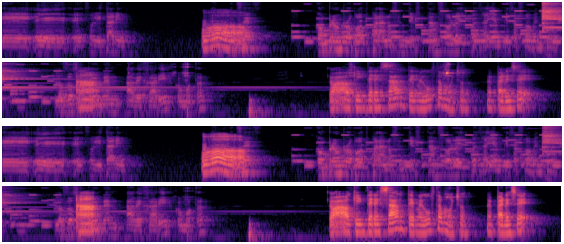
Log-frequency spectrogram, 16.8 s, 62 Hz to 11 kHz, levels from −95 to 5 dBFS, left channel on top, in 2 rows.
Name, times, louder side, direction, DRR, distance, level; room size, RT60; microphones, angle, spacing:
voice 1, 0.0-1.9 3.1-3.8 4.7-8.4 9.2-11.5, equal, 5° left, 4 dB, 0.5 m, -47 dB
voice 2, 3.0-3.7 9.5-9.9 13.3-15.4 15.7-16.3, right 8 dB, 85° right, 10 dB, 0.5 m, -30 dB
sound 1, 4.3-10.1, left 3 dB, 35° left, 1.0 m, -49 dB
sound 2, 8.1-11.0 11.6-12.4, left 6 dB, 85° left, 3.2 m, -41 dB
sound 3, 10.3-10.4 10.8-11.2 12.9-13.0 13.5-13.8 14.9-15.2, left 17 dB, 70° left, 0.3 m, -37 dB
12.0 x 8.6 x 2.3 m, 0.68 s
head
